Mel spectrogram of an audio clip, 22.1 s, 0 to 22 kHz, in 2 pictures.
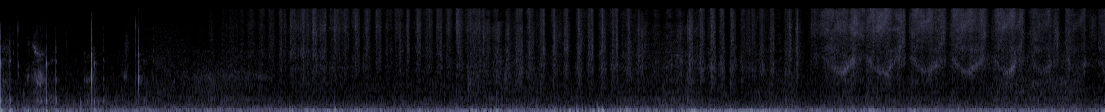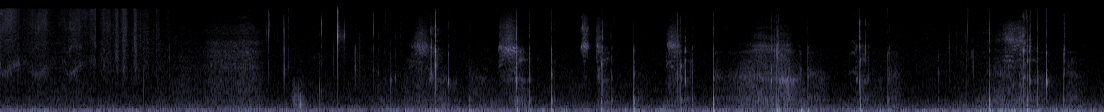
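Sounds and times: hands rubbing with crackles: 2.2 - 12.8.

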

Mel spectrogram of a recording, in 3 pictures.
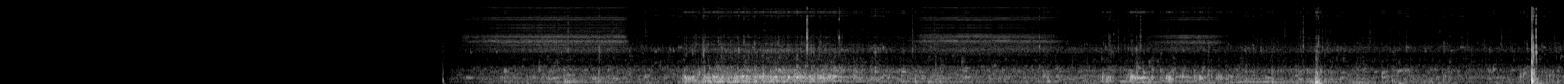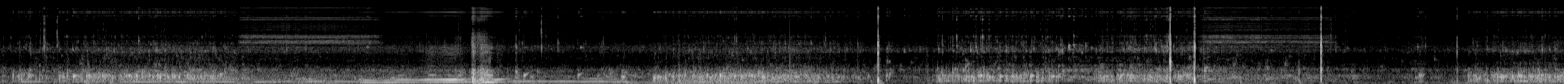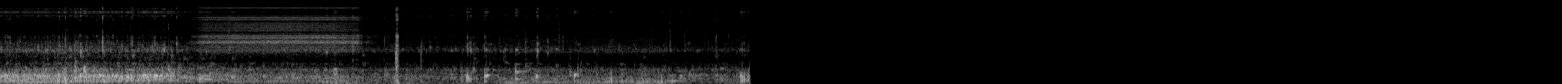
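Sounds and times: scuba regulator inhale hiss: 4.6 - 6.4, 9.1 - 10.7, 11.4 - 12.4, 18.0 - 19.5, 27.6 - 29.2, 33.1 - 35.1
exhaled bubbles gurgling: 4.7 - 38.8.

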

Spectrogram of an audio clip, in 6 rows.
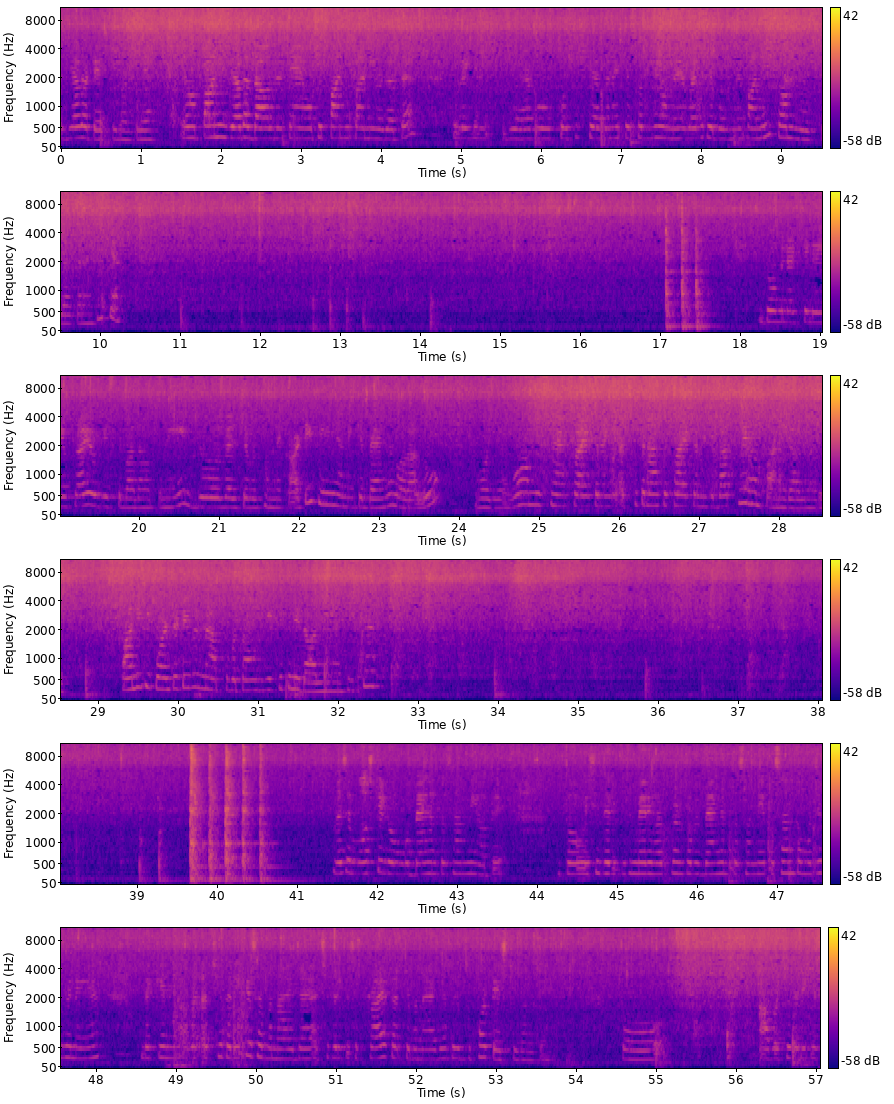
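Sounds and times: spices sizzling in hot oil: 0.0 - 57.0
wooden spatula stirring: 0.3 - 14.4, 25.0 - 38.4
spatula knocking against pan: 17.1 - 17.7, 39.0 - 40.9
wooden spatula scraping pan: 28.0 - 37.8.

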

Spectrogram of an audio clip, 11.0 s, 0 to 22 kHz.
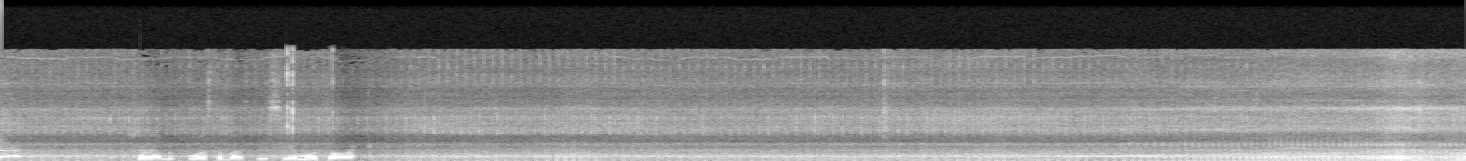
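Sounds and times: motorcycle engine idling: 0.0 - 11.0.

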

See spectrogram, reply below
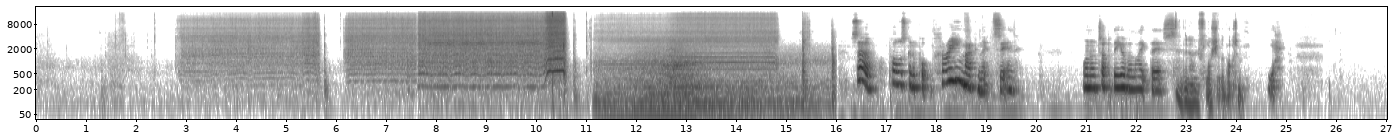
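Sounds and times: electric drill drilling into plastic: 2.8 - 12.2, 13.0 - 15.4.

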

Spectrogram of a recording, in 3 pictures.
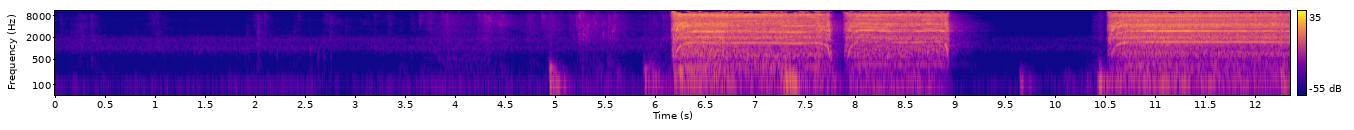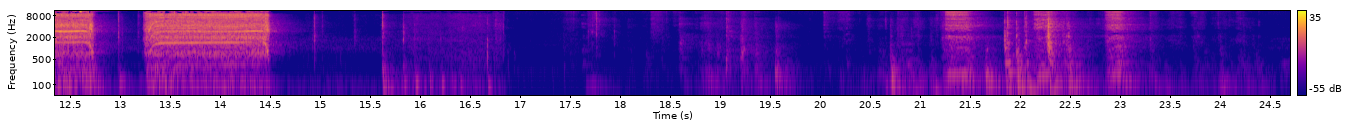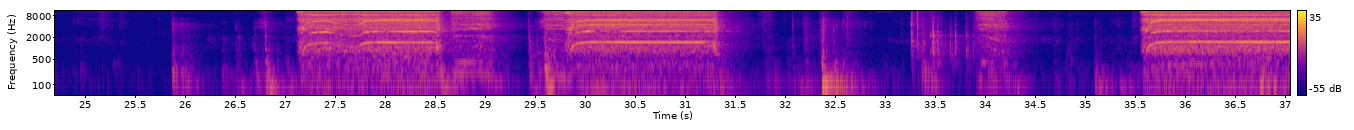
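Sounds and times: cordless drill boring wood: 6.2 - 9.1, 10.5 - 14.6, 27.1 - 29.1, 29.7 - 31.5, 33.9 - 34.3, 35.6 - 37.0.

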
